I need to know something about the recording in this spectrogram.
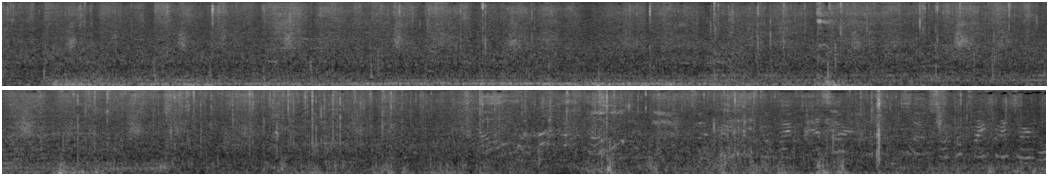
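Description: Footsteps tap on brick pavement.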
